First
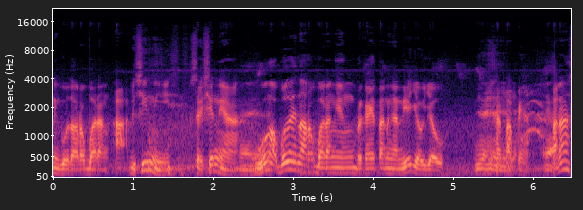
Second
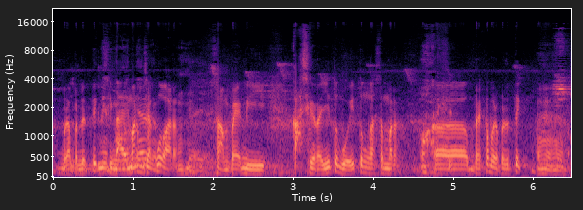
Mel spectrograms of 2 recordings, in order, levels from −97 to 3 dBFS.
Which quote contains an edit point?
second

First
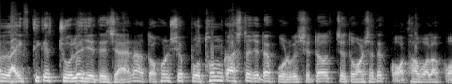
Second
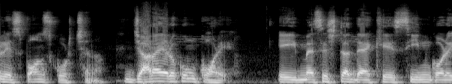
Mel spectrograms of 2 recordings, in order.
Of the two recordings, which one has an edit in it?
second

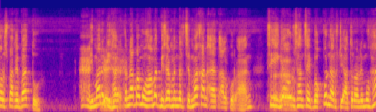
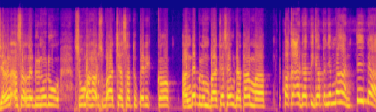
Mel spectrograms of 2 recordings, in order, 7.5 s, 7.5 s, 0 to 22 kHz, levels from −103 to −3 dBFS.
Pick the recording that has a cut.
second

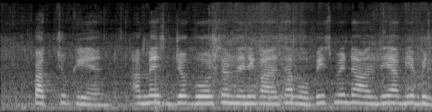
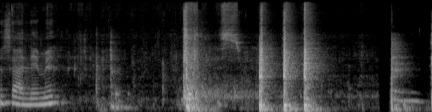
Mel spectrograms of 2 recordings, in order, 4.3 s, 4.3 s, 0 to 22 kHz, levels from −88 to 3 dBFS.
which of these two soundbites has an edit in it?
first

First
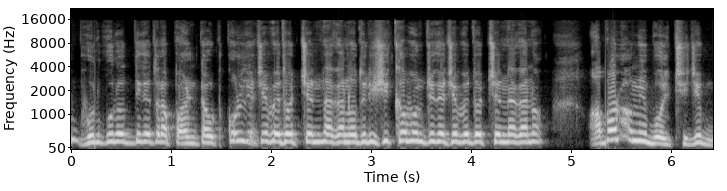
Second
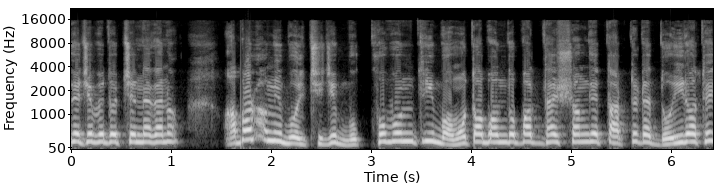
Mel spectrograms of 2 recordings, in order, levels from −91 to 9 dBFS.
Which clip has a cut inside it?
first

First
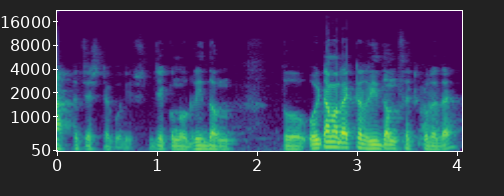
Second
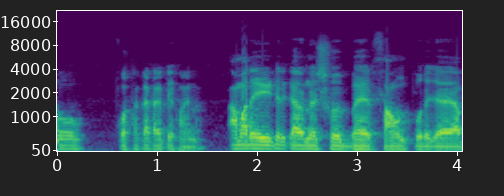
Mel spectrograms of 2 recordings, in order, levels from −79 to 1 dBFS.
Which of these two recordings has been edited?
second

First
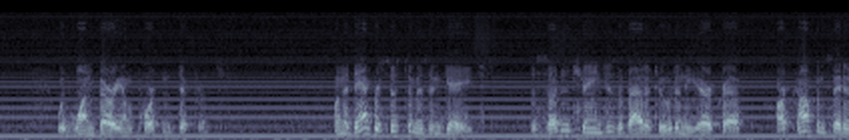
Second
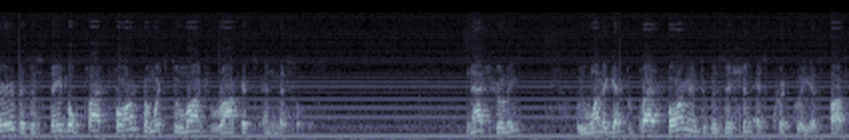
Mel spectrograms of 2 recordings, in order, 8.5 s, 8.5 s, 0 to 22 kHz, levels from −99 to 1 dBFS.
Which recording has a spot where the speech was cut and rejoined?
first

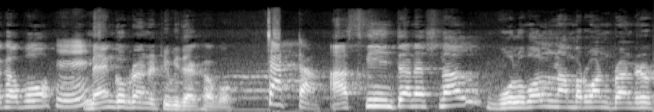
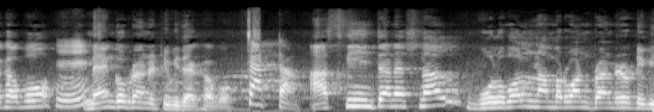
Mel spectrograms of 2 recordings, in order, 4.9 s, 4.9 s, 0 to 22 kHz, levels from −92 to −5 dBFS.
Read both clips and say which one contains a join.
second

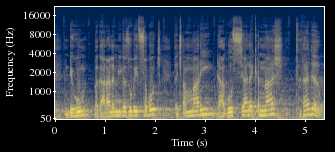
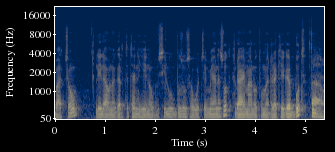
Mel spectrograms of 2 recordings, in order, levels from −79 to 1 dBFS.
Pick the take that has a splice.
second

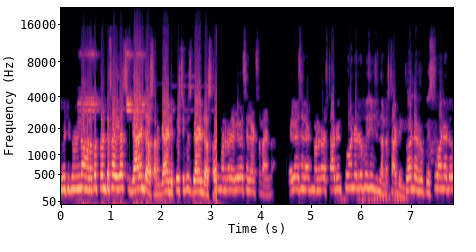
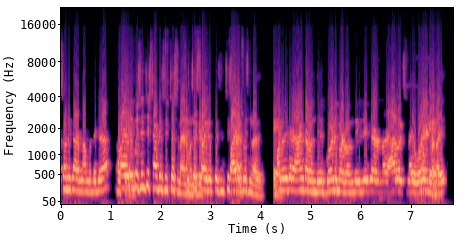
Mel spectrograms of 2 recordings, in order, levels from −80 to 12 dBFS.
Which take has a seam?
first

